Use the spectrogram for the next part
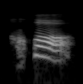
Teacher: we are going to raise the back part of our tongue again in kha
